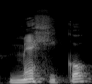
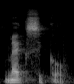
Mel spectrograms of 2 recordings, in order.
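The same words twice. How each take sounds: First: The x is said as a throaty h sound. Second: The x is said as a ks sound. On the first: This is how Spanish speakers say it. "Em espanhol, é México" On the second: This is how English speakers say it. "Em inglês"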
